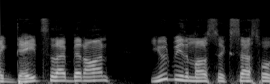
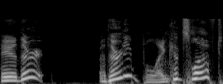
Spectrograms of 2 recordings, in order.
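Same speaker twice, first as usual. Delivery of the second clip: high, swooping sing-song tone; 5 semitones higher than usual. Doing an impression of fans who arrived at the cold game: imitating early-arriving fans. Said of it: "my impression of everyone that showed up".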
